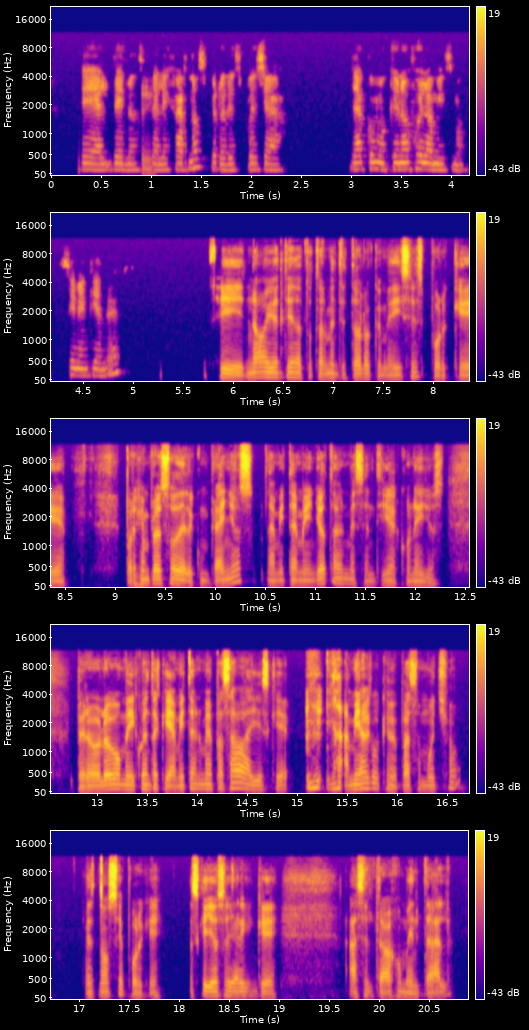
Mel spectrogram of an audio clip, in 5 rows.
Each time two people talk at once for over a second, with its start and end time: none

